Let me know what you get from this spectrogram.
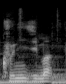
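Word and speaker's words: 柴島: そうそう、芝犬の芝に犬じゃないわ。島って書いて、国島って読むところ。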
